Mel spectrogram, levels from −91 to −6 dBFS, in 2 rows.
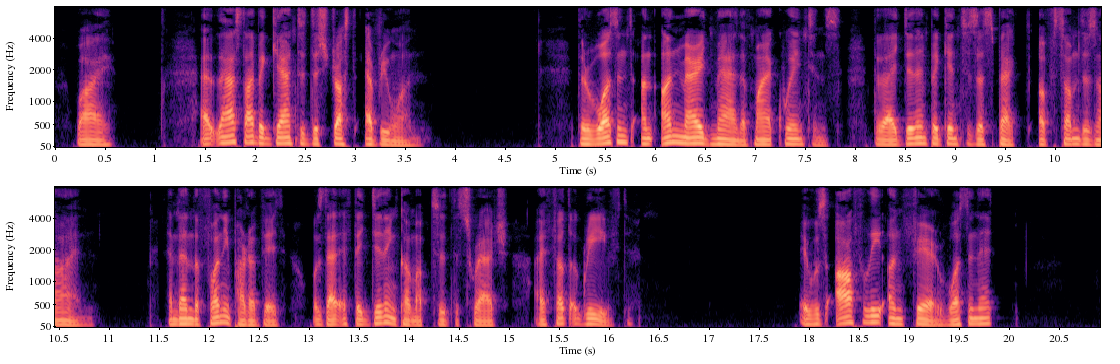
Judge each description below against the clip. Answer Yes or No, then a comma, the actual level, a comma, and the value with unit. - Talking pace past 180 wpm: No, average, 145 wpm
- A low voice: Yes, very low, 95 Hz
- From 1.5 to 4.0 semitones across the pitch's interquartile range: Yes, average, 3.6 semitones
